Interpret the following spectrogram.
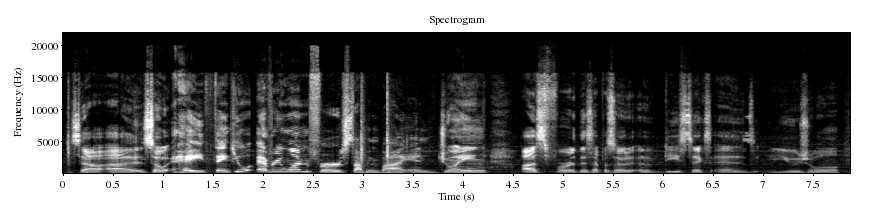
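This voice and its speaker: A man hosting a casual tabletop game as game master, talking in a halting, hesitant way. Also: high-pitched, expressive, faint music behind.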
